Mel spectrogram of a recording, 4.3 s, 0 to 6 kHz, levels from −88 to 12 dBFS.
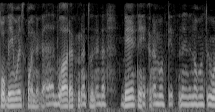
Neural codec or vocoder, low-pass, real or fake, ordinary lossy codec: autoencoder, 22.05 kHz, a latent of 192 numbers a frame, VITS, trained on many speakers; 5.4 kHz; fake; AAC, 24 kbps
